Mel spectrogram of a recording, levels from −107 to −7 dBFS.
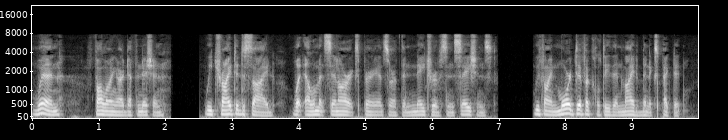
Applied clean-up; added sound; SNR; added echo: none; none; none; none.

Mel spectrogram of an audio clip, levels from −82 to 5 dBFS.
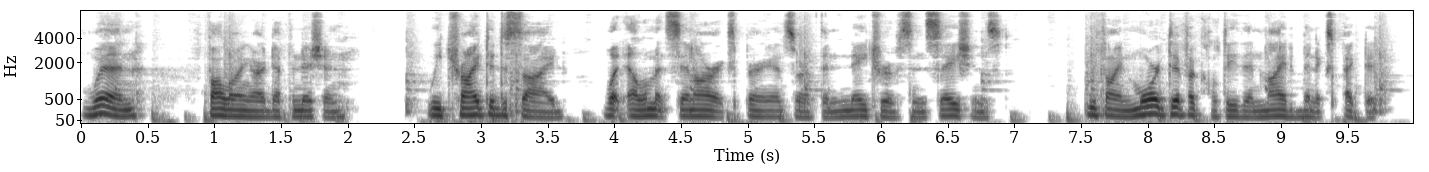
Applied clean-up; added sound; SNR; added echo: classical method Wiener filter.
